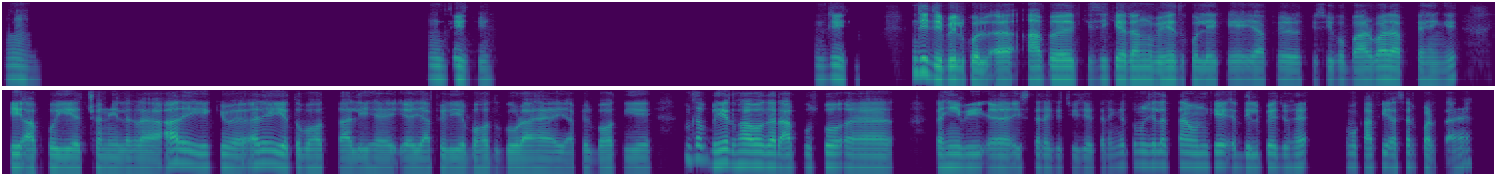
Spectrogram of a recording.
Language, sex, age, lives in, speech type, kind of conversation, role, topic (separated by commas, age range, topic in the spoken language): Hindi, male, 25-29, India, conversation, unstructured, none, क्या आपको लगता है कि समाज में भेदभाव समाप्त हो जाना चाहिए?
